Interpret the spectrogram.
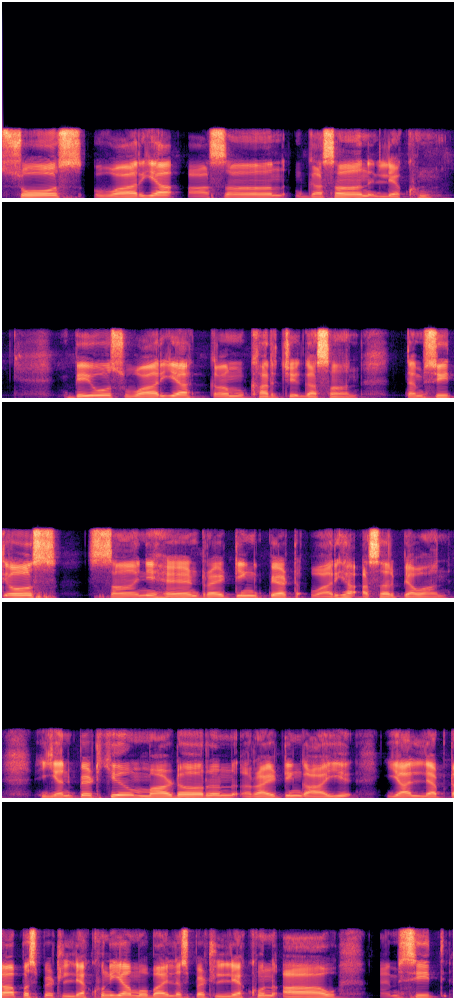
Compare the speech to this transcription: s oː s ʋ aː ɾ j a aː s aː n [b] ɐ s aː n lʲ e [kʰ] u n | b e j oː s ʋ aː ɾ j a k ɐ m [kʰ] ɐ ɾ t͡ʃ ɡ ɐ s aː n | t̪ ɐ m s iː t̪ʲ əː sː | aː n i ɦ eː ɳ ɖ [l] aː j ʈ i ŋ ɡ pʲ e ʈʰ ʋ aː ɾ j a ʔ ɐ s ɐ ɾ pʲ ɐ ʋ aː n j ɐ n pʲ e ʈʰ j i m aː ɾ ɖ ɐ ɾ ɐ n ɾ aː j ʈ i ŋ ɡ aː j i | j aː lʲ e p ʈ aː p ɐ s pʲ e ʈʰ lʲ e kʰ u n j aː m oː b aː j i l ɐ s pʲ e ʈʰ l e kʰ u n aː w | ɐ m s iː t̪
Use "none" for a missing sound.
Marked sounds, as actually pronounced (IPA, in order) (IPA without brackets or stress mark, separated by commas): ɡ, kʰ, kʰ, ɾ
